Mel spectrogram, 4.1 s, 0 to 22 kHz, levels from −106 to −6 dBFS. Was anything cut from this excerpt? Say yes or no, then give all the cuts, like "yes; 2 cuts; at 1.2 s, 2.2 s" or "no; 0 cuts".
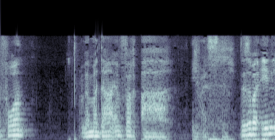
no; 0 cuts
